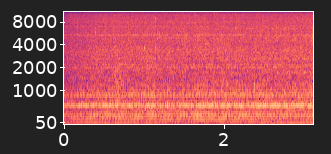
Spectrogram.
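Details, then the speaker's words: Surface grinder wheel while grinding a collet block square, fed in half-thou steps: steady high hum with faint rhythmic pulsing each turn; wheel slightly out of round/off centre after startup, being dressed and improving; out-of-round grinding wheel. "Here that wheel is not quite round at the moment. Don't know how that happens. The wheel moves, start up, and you end up with a wheel sitting slightly off centre, I suppose."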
